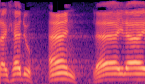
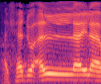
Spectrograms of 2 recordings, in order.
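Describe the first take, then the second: First: The n is pronounced clearly before the l. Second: The n merges into a doubled l sound. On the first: The speaker calls it wrong. "فإذا أظهرها" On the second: The speaker calls it right. "وين النون مدغمة في اللام"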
